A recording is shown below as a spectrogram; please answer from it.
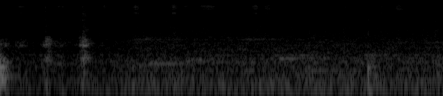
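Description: Near silence, with the faint scratch of a pen writing on notebook paper.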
